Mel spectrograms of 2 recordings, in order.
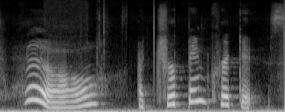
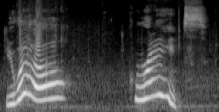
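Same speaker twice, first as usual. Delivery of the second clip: delighted surprise; 14 semitones higher, 6 dB louder, much slower than usual. Pretend. Host asks children.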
